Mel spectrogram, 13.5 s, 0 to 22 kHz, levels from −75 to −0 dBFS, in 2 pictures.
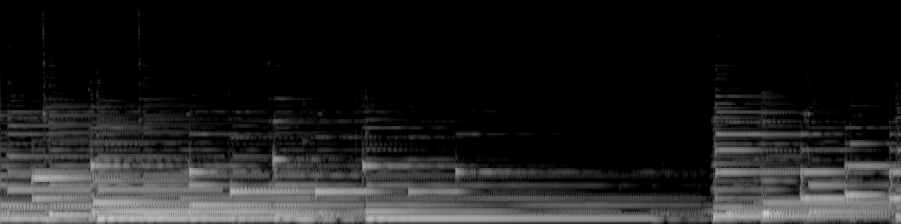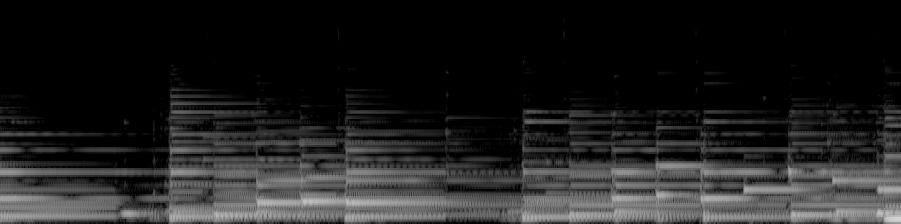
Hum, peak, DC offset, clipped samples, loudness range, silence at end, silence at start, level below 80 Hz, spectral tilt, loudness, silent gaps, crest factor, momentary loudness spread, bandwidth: none; -8 dBFS; under 0.1%; under 0.1%; 4 LU; 0 s; 0 s; -62 dBFS; -10 dB/octave; -28 LUFS; none; 18 dB; 13 LU; 7 kHz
